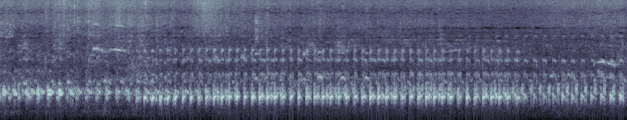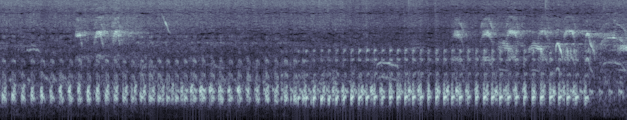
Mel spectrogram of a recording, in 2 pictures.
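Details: A chorus of cururu toads (Rhinella marina) in a lake in Curitiba, Brazil, a dense low pulsing trill droning on without pause.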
